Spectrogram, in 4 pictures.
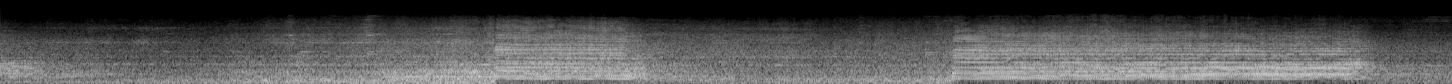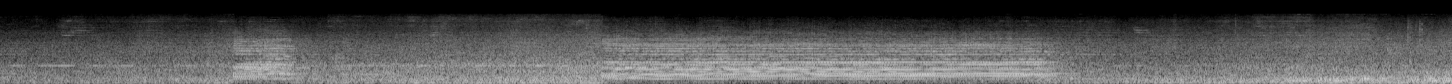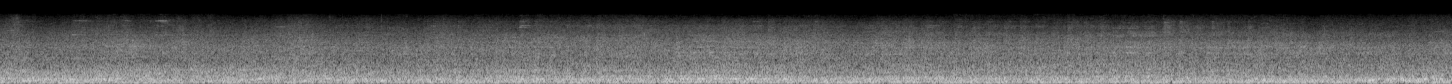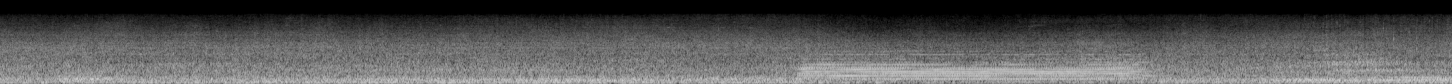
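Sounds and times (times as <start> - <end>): train wheels clattering on rails: 2.4 - 13.2, 25.2 - 58.0.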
